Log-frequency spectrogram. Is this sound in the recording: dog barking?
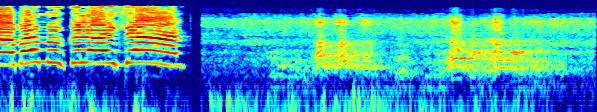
yes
